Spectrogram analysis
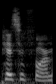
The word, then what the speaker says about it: pisiform: Oh, and my second favorite bone is the pisiform, because I pronounce it pisiform and it has the word piss in it.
